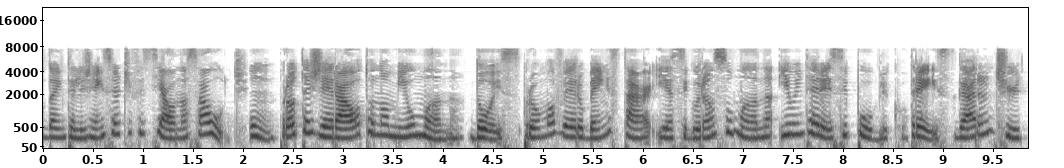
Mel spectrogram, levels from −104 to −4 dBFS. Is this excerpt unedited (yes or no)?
yes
